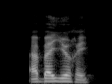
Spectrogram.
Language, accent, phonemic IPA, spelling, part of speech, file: French, France, /a.bɛj.ʁe/, abayerai, verb, LL-Q150 (fra)-abayerai.wav
- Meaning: first-person singular simple future of abayer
